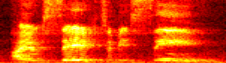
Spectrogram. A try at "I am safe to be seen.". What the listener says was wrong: Send it out right here. Send it out of this forehead, right there. Imagine that the sound of your voice is coming out the center of your forehead. Your voice is just sinking back in the lazy mud voice.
